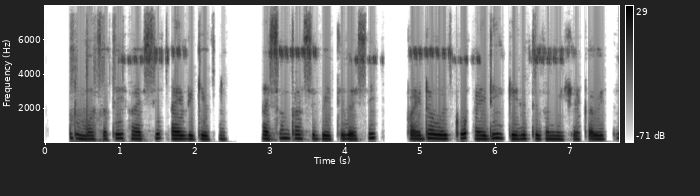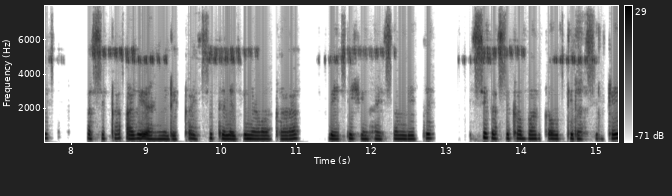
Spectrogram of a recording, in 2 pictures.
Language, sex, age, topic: Gamo, female, 25-35, government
